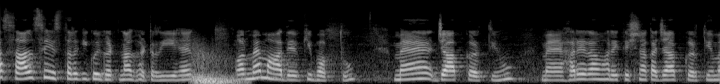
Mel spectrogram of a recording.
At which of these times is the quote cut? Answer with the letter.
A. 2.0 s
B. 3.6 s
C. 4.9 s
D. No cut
A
